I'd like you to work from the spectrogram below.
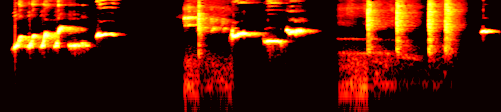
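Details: Morning song of a white-rumped shama, used to prompt caged birds to sing: quick stepped whistles climbing in pitch, then separate sweet slurred notes mixed with a few harsh, noisy rasps and a final short whistle.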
